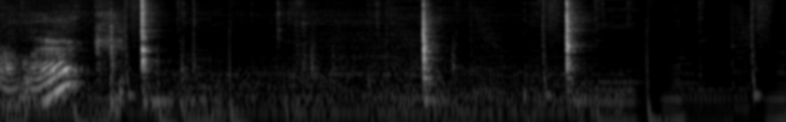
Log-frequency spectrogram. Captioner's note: tongs tapping; upbeat electronic music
